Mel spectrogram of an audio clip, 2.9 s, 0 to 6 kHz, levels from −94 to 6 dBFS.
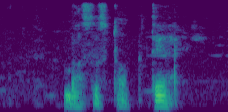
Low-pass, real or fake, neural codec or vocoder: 5.4 kHz; real; none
